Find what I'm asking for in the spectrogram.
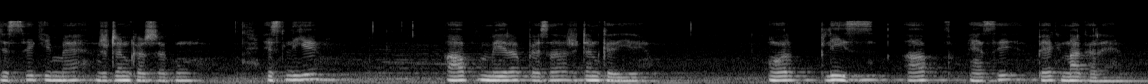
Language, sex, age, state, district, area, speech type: Hindi, male, 18-30, Madhya Pradesh, Hoshangabad, rural, spontaneous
